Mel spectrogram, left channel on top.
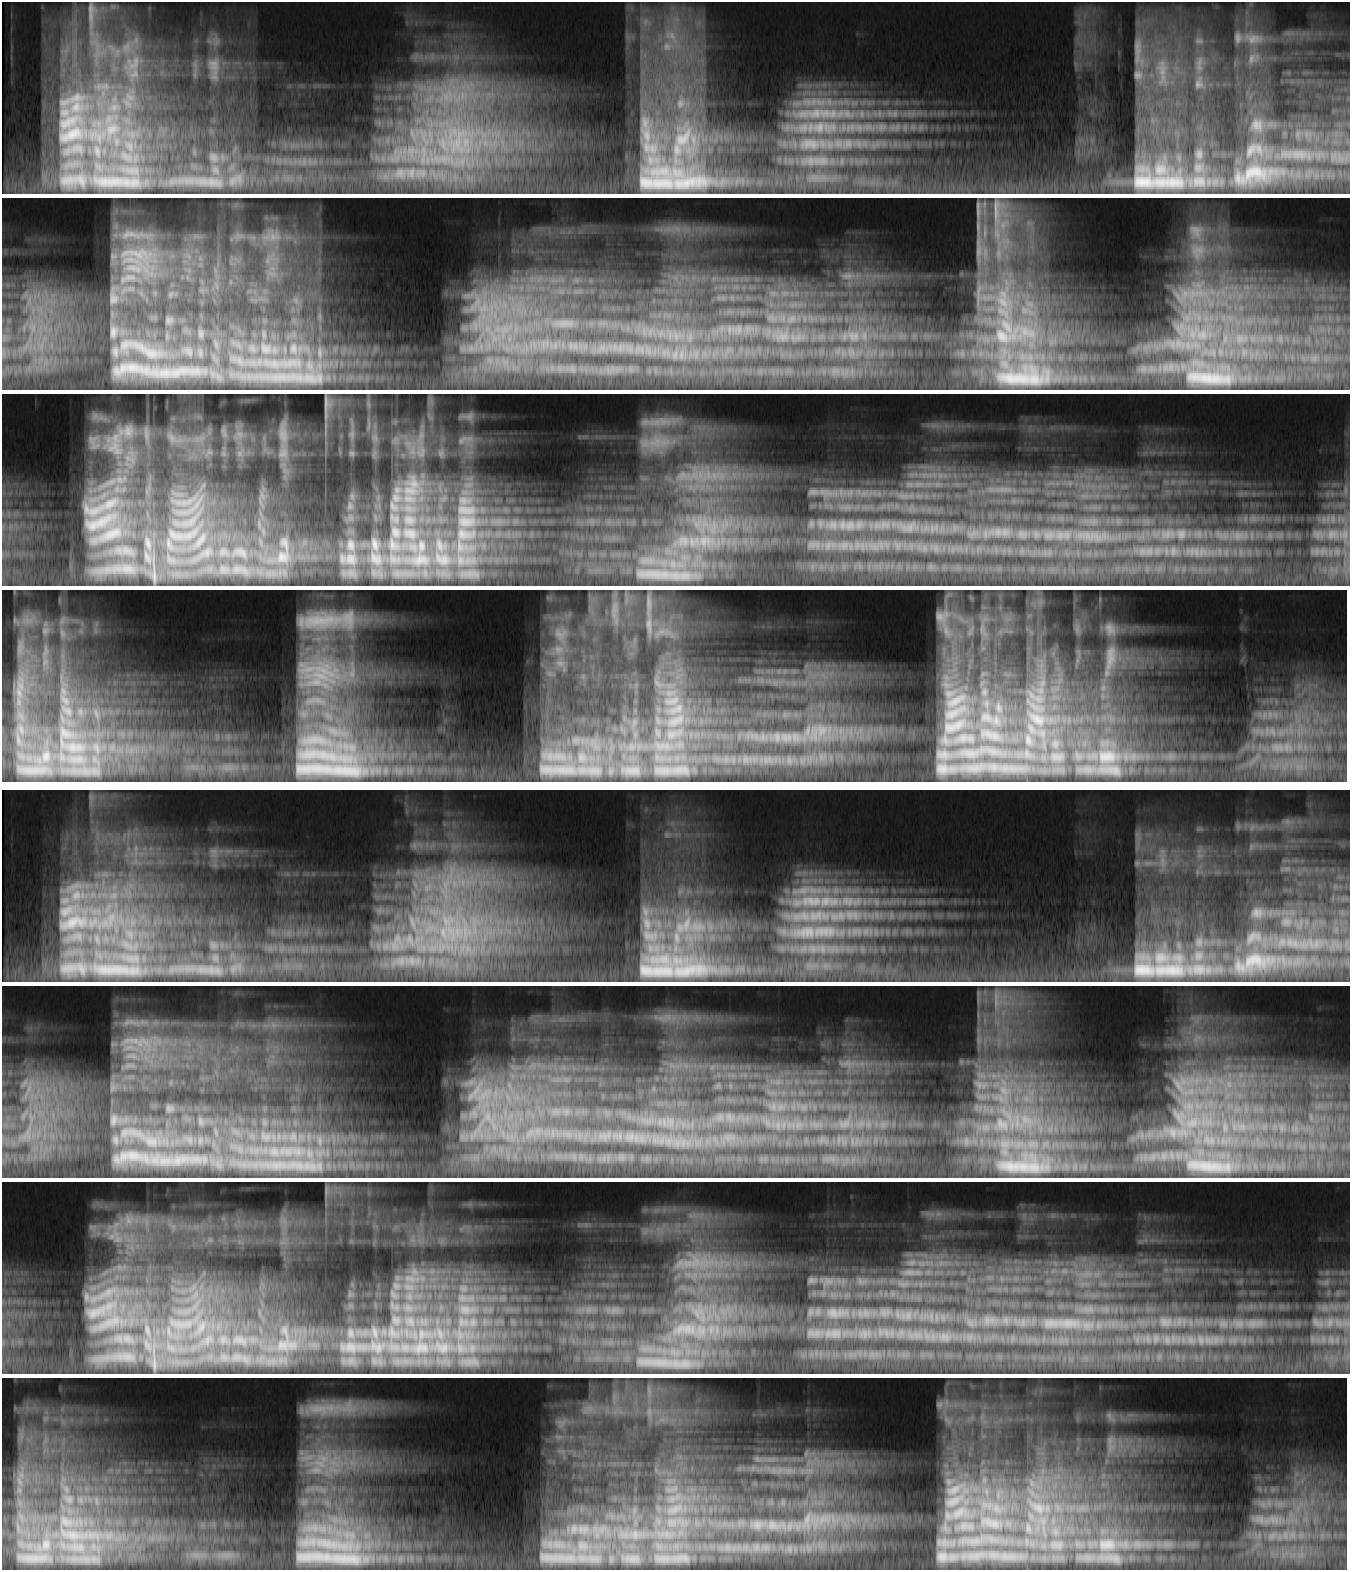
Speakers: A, on the left (about 55°); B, on the right (about 35°).
A: ಹಾ ಚೆನ್ನಾಗ ಆಯ್ತ್ರಿ ನಿಮ್ದ್ ಹೆಂಗಾಯ್ತು
B: ಹ್ಮ್ ನಮ್ದು ಚೆನ್ನಾಗಯ್ತು
A: ಹೌದಾ
B: ಹಾ
A: ಹಿ ಮತ್ತೆ ಇದು
B: ಇನ್ನೇನು ಸಮ ಹಾ
A: ಅದೇ ಮನೆ ಎಲ್ಲ ಕಟ್ಟ ಲ್ಲ ಎವರ್
B: ಹ ಮ ಮನೆ ಎಲ್ಲಾ ಇನ್ನುೂ ಇನ್ನ ಒಂದ್ ಆರು ತಿಂಗಗಳ ಇದೆ ಮೆನ್ ಆಾಗ
A: ಹಾ
B: ಹೋಗುತ್ತೆ.
A: ಹಾ
B: ನಿಮ್ದು
A: ಹ್ಮ್
B: ಆಗೋಯ್ತಾ ಮನೆ ಕೊಟ್ಟದೆಲ್ಲ
A: ಹಾ ರೀ ಕಟ್ತಾ ಇದ್ದೀವಿ ಹಂಗೆ, ಇವತ್ತು ಸ್ವಲ್ಪ
B: ಹೌದಾ
A: ನಾಳೆ ಸ್ವಲ್ಪ,
B: ಹಾ
A: ಹ್ಮ್
B: ಅಂದ್ರೆ ಇವಾಗ ಒ ಸ್ವಲ್ಪ ಮಳೆ ವಾತಾವರಣ ಎಲ್ಲಾ ಜಾಸ್ತಿ ಚೇಂಜ್ ಆಗ್ತಿರುತ್ತಲ್ಲ. ಜಾಸ್ತಿ
A: ಖಂಡಿತ
B: ಒಳಗಂದ್ರರು
A: ಹೌದು
B: ಒಳ್ಳ್ದಲ್ಲ, ಹ್ಮ್
A: ಹ್ಮ್ ಇನ್ನೇನ್ರಿ
B: ಅಂದ್ರೆ
A: ಮತ್ತೆ ಸಮಾಚಾರ
B: ಎಷ್ಟು ಇನ್ನ ಎಷ್ಟ್ ತಿಂಗಗಳು ಬೇಕಾಗುತ್ತೆ?
A: ನಾವ ನ ಒಂದ್ ಆರಏಳ್ ತಿಂಗಲ್್ರರಿ.
B: ಹೌದಾ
